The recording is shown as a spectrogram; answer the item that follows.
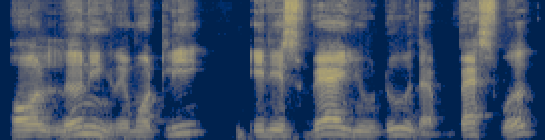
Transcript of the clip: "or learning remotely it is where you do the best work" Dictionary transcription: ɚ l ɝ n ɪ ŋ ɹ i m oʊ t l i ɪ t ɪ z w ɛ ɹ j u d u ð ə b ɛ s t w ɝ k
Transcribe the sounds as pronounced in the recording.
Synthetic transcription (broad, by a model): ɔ l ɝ n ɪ ŋ ɹ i m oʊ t l i ɪ t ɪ s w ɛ j u d u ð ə b ɛ s t w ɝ k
